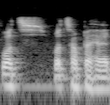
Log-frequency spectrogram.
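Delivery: hardly-there, faint half-whisper, barely audible. Asking Chirk what is up ahead: barely a half-whisper. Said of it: "barely a whisper".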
